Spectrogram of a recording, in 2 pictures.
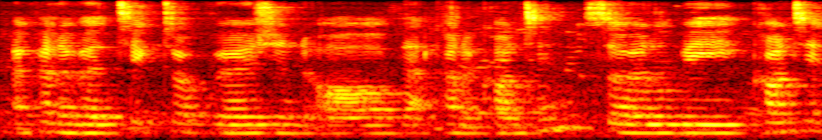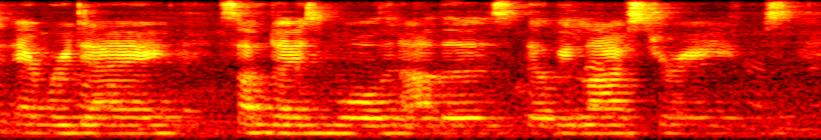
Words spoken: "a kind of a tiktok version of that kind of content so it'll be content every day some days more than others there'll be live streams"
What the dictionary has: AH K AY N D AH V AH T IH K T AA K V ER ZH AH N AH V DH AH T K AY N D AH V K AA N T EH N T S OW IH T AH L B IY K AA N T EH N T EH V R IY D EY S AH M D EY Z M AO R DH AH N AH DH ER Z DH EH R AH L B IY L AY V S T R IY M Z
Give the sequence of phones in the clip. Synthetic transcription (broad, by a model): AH K AY N D AH V AH T IH K T AA K V ER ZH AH N AH V DH AH T K AY N D AH V K AA N T EH N T S OW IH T L B IY K AA N T EH N T EH V R IY D EY S AH M D EY Z M AO R DH AH N AH DH ER Z DH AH L B IY L AY V S T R IY M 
